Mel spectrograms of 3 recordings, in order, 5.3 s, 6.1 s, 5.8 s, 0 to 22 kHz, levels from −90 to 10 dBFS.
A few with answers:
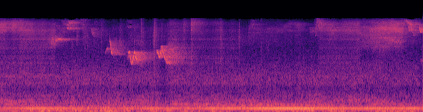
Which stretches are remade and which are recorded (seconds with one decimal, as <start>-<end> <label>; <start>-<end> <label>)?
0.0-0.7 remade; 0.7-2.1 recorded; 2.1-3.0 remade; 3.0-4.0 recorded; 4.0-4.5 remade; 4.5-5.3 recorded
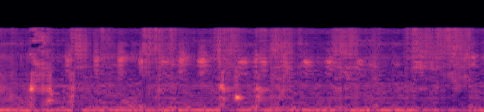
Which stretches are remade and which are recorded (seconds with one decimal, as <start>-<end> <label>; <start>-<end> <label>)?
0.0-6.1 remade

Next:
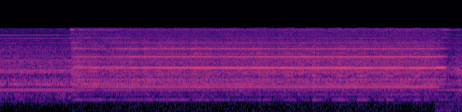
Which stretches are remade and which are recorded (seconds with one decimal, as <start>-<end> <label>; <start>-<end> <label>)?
0.0-5.8 recorded

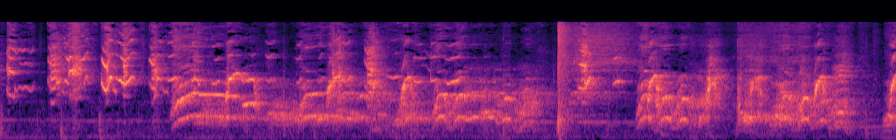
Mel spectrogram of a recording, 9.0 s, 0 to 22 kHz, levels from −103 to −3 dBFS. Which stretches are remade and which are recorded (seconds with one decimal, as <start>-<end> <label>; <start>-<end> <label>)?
0.0-6.9 recorded; 6.9-7.7 remade; 7.7-9.0 recorded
